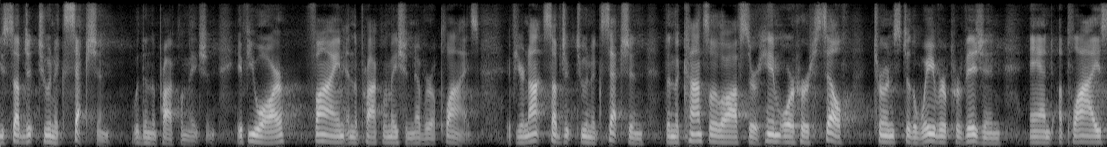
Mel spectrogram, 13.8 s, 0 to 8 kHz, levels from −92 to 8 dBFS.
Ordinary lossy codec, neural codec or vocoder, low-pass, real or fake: Opus, 64 kbps; codec, 24 kHz, 1.2 kbps, DualCodec; 7.2 kHz; fake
